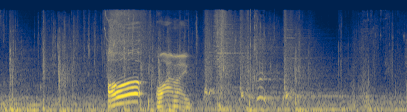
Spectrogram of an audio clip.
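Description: A sword clangs against a creature in a game.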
